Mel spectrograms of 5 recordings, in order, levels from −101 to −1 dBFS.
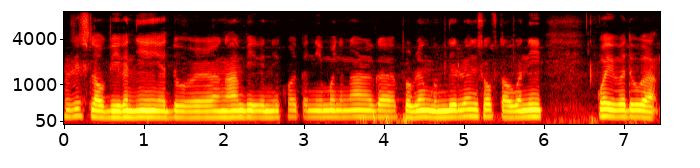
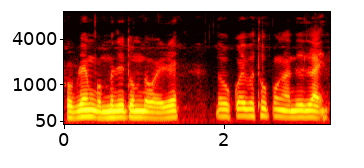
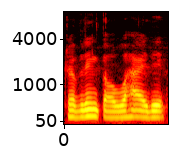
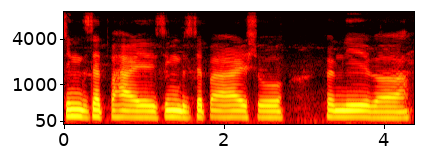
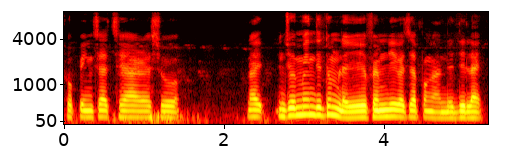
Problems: low volume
